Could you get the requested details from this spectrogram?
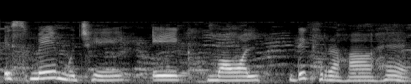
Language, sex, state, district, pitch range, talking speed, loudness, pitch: Hindi, female, Madhya Pradesh, Katni, 190-230 Hz, 100 wpm, -14 LUFS, 200 Hz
